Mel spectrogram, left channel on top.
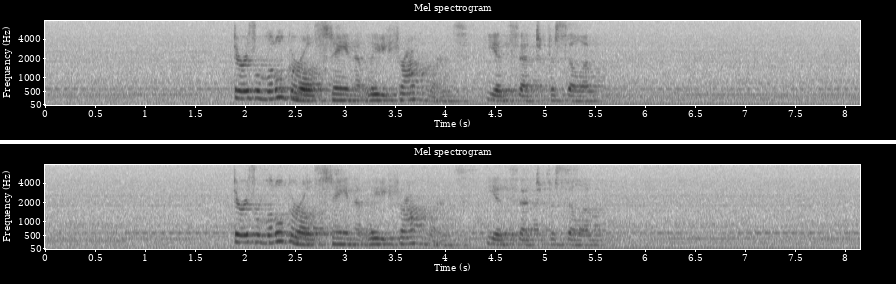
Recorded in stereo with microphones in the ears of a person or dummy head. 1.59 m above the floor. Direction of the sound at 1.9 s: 5° right (ahead or behind).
